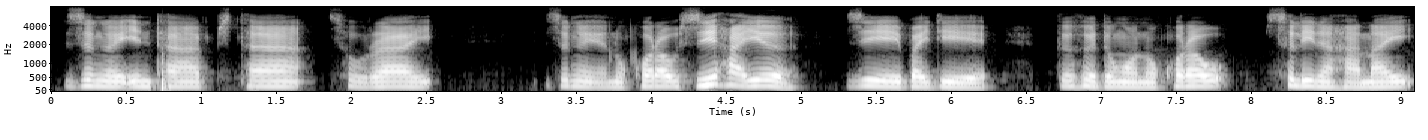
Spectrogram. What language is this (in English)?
Bodo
